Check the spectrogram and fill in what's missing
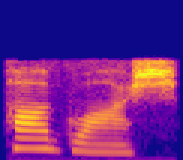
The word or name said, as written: hogwash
